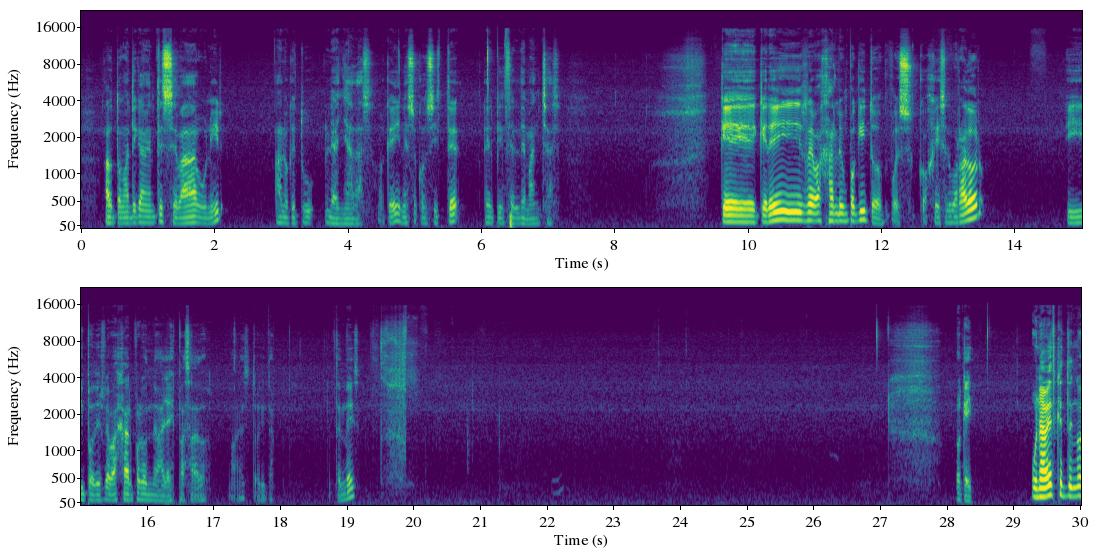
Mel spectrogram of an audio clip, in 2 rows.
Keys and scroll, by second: 18.7 super+z.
